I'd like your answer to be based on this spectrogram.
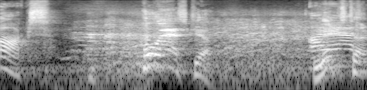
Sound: laughter

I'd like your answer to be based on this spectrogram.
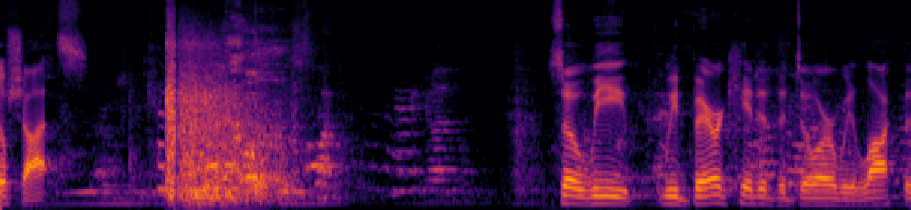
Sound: sound of gunfire

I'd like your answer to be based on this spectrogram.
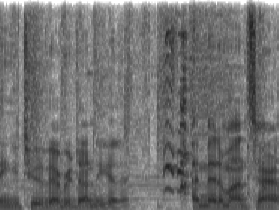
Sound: toy squeaks

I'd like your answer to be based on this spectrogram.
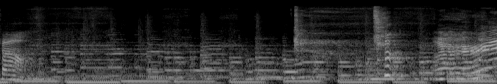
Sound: soft spraying, laughs

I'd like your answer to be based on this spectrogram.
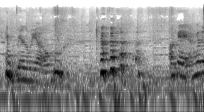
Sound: girlfriend laughs

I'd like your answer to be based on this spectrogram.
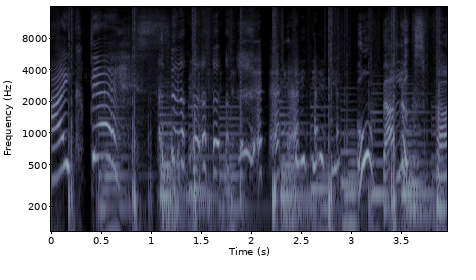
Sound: both laugh

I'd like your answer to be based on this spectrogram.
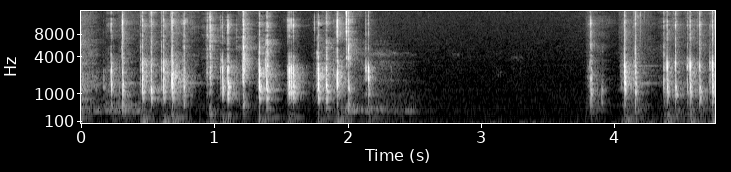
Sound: blank Audio

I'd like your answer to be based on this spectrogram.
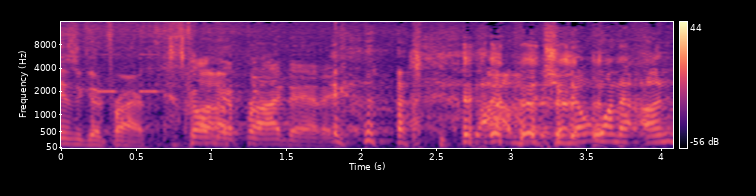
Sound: laugh

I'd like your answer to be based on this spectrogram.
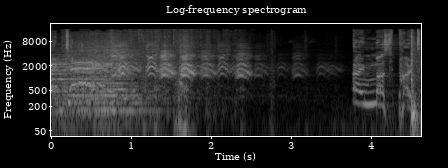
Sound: crows cawing

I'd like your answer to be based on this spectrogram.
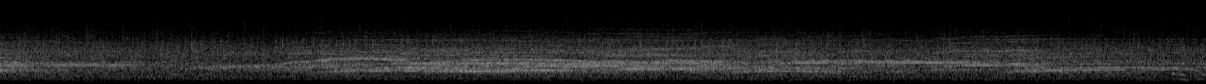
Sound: applause

